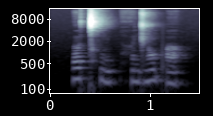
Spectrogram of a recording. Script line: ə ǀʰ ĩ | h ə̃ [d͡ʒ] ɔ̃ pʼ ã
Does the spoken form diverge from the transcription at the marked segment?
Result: no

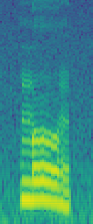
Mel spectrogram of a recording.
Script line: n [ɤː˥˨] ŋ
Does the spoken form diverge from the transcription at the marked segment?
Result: no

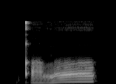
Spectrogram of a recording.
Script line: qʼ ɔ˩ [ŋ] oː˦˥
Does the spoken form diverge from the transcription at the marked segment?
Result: no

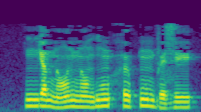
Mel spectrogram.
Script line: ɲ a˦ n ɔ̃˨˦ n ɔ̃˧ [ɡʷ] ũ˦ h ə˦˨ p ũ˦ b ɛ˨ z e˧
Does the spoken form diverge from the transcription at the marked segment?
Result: no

